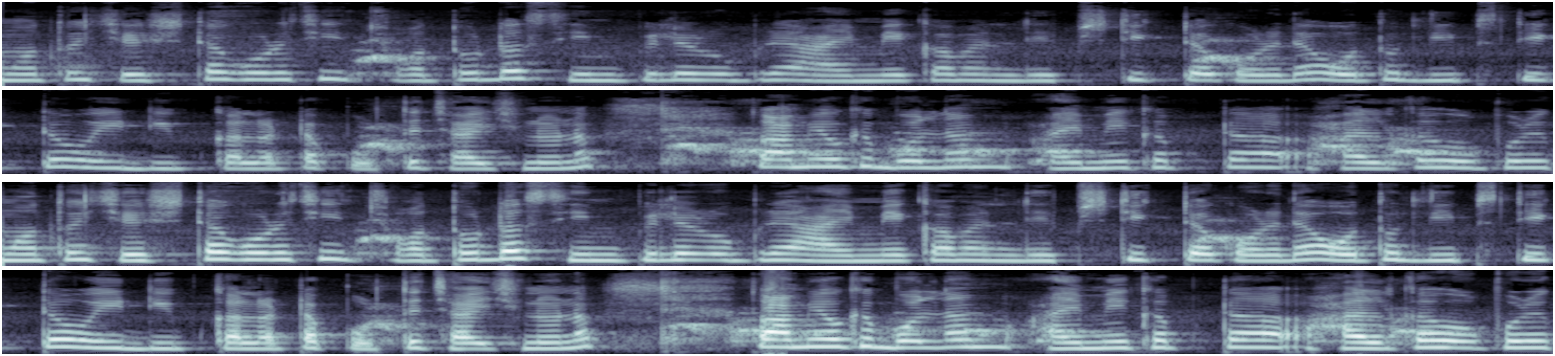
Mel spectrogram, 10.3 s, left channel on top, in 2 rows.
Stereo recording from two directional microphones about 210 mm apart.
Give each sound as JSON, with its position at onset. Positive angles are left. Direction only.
{"t": 0.0, "sound": "speech", "side_deg": -30}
